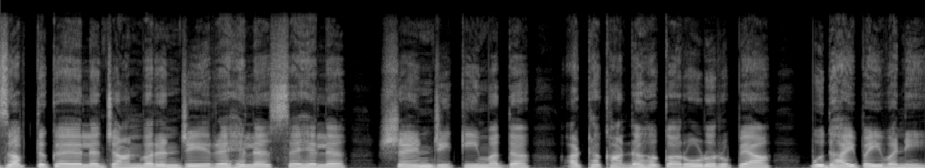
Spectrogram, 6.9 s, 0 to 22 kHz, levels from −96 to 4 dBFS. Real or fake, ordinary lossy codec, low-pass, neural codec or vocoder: real; none; 19.8 kHz; none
